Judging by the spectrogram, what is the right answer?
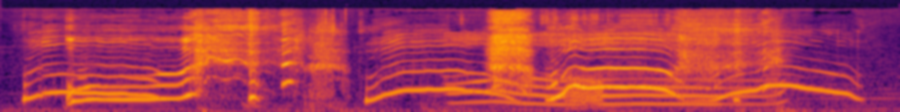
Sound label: uuuuuu; FaunaRyS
